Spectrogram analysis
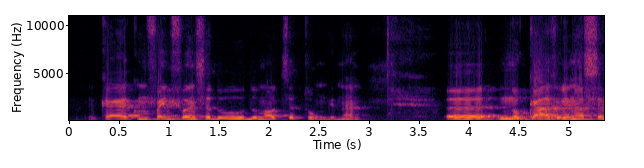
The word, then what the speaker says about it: Mao Tse-tung: sabe, vamos falar de Mao Tse Tung ou Mao Zedong, as duas pronúncias estão corretas, use aquela que você mais gostar ou acha mais fácil de falar.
